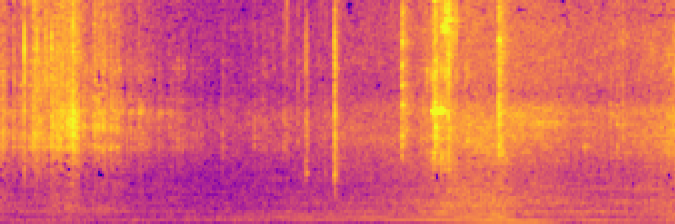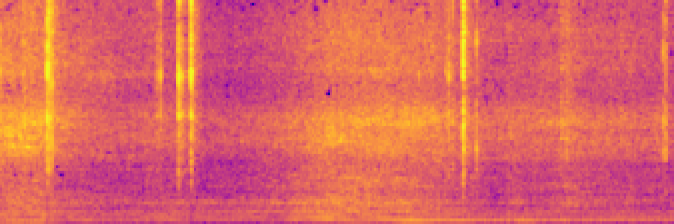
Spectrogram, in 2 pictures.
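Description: Several sharp metal clicks and taps as small parts and a pulley are fitted by hand onto an old electric hand planer, the loudest a little after three seconds in. Behind them a motor vehicle engine runs, its pitch rising and falling.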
